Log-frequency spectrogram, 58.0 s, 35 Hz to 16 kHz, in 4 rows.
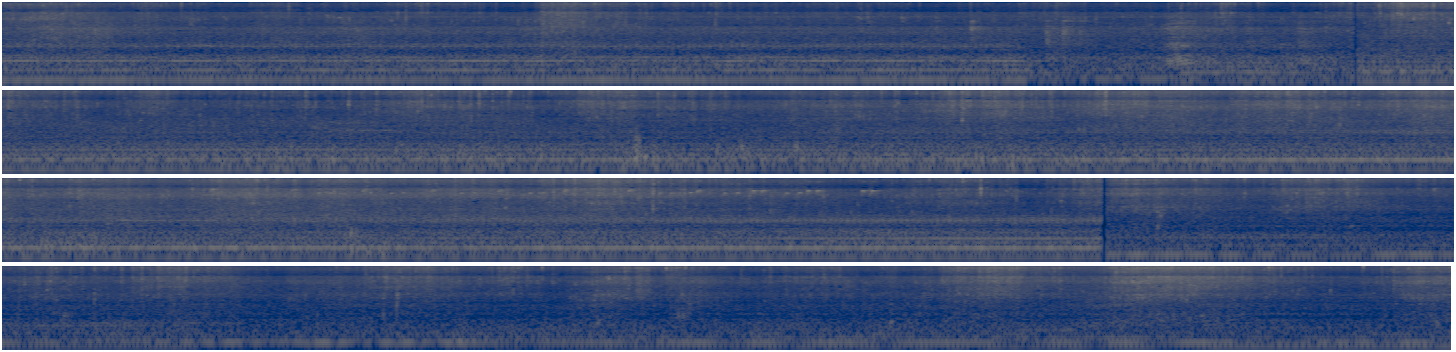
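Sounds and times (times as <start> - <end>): boat engines droning: 0.0 - 58.0
rush of water: 0.0 - 58.0.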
